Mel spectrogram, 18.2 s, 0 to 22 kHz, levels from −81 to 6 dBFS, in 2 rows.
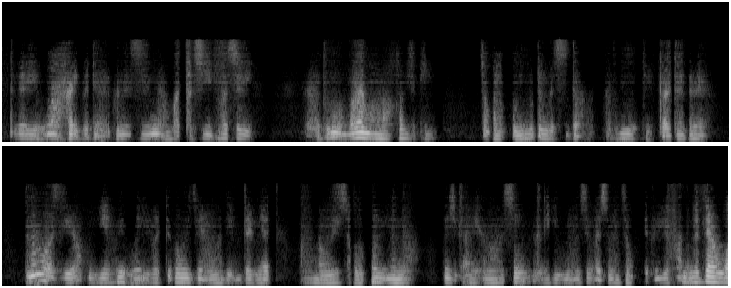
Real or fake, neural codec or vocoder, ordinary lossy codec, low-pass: fake; codec, 44.1 kHz, 0.9 kbps, DAC; AAC, 48 kbps; 7.2 kHz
